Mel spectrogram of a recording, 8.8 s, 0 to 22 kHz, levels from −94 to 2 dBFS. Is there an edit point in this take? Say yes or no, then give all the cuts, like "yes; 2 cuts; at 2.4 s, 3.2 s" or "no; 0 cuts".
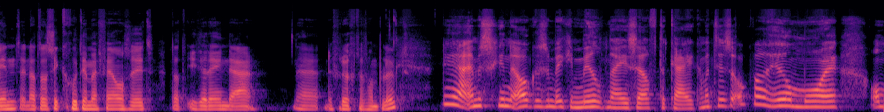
yes; 2 cuts; at 1.6 s, 7.0 s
